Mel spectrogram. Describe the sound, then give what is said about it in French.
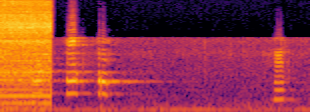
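A harsh, loud electronic buzzer blares for a moment, followed by a few short, horn-like tones spaced apart, as a machine signals a failed answer in an exercise that otherwise rewards with peanuts. “Au lieu de recevoir des arachides, il entendait le son de sa machine qui annonçait un échec.”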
